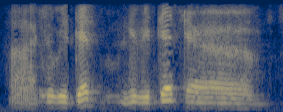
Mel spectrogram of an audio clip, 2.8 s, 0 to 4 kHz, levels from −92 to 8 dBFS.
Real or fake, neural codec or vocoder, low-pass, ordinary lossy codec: fake; codec, 16 kHz, 4 kbps, FreqCodec, smaller model; 3.6 kHz; AAC, 24 kbps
